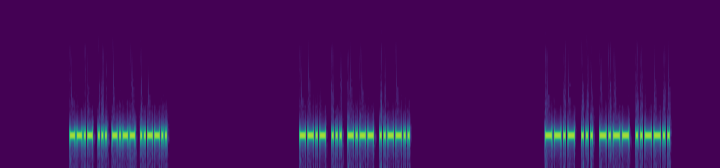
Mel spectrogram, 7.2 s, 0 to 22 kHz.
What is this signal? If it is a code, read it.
Morse code, heard as a keyed tone, about 67 wpm, 700 Hz. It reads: QSY? QSY? QSY?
